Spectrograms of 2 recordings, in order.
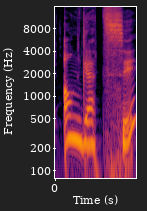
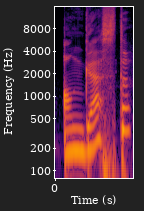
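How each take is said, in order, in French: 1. Le son T vient avant le S. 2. Le son S vient avant le T. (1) "le vrai terme c'est angazze, donc le T est vraiment bien avant le S" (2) "Il y en a qui disent angast, mais non"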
